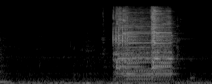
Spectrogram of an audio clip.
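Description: One chord strummed on a Fender Road Worn '50s Telecaster's strings about a second in, ringing briefly before being cut short. There is a little buzz, which is typical of action set slightly too low.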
